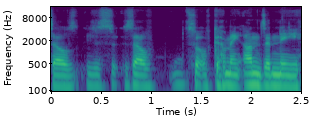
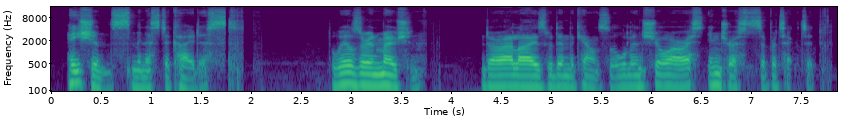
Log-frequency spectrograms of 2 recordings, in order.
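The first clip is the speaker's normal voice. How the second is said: voice kept slightly lower. As the cloaked stranger answering the minister, keeping voice a bit lower. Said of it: "keeping their voice a little bit lower".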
